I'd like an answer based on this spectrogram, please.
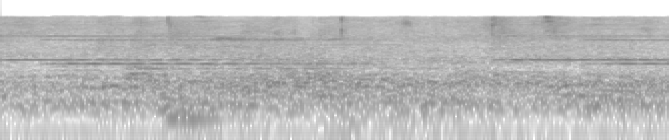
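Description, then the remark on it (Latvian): A voting bell in the Saeima rings steadily for the whole stretch as deputies are called to vote on sending a bill amending the aviation law to committee: a sustained, buzzing metallic tone at moderate volume with no pauses and no voices. “Lūdzu zvanu.”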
